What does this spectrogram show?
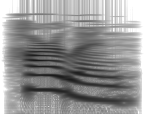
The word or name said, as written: harlan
